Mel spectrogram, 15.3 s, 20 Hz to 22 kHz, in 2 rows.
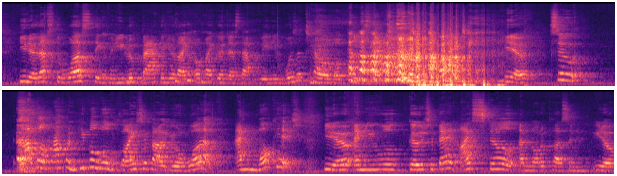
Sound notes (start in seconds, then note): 5.5 laughter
